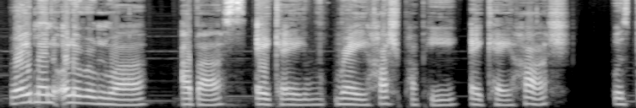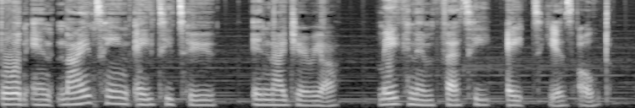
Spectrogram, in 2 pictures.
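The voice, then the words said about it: English accent. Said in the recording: “my accent is just too brothelized. Yeah, basically it's too English.”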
